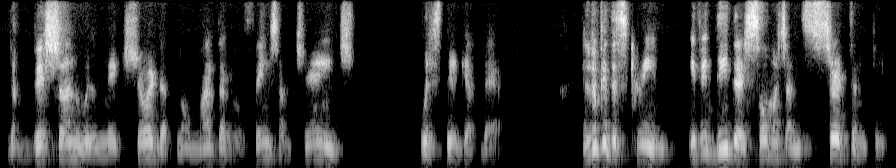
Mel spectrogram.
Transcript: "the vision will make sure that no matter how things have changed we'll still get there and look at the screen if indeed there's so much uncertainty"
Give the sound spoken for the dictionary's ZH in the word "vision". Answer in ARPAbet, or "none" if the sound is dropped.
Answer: SH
